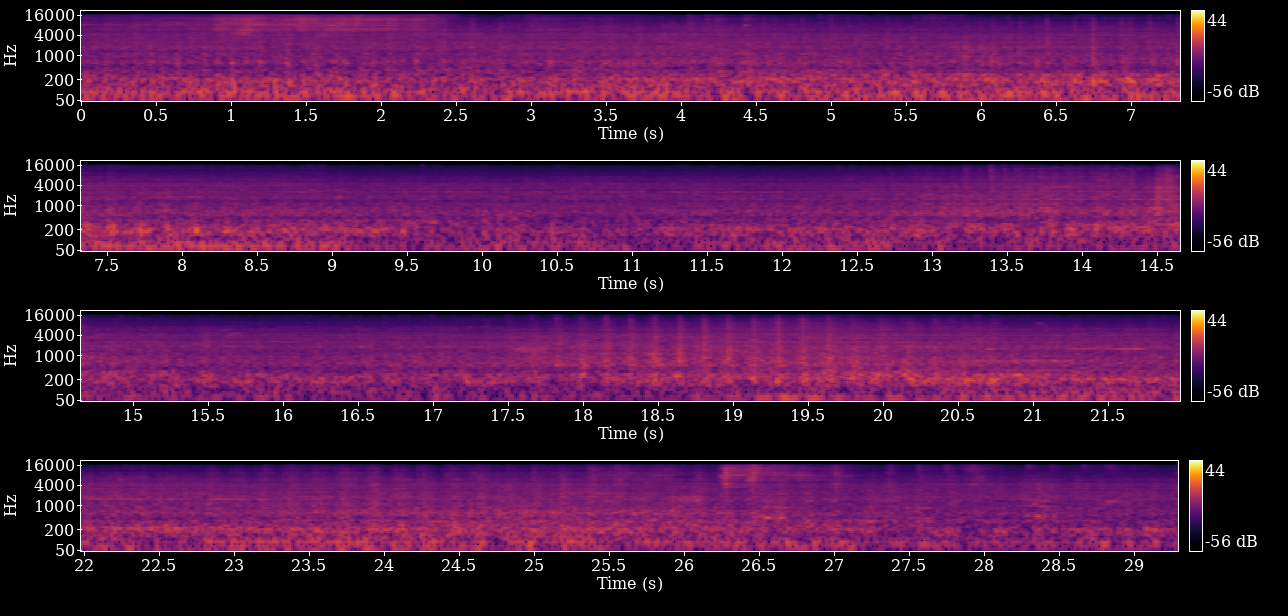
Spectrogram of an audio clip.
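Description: Freight train cars rolling past: a steady rumble of steel wheels on rail with clickety-clack over the rail joints. There is a sharp clank about halfway through, and a brief high-pitched noise about a second in and again near the end.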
